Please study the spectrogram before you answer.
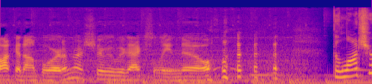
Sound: laughs

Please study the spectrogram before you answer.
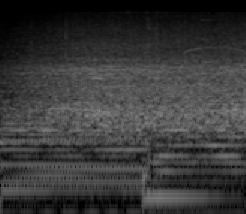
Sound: cheering

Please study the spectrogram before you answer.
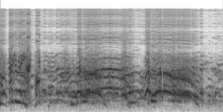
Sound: muffled shouts and exclamations continue

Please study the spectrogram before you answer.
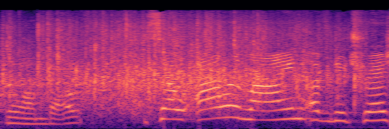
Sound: audience applause

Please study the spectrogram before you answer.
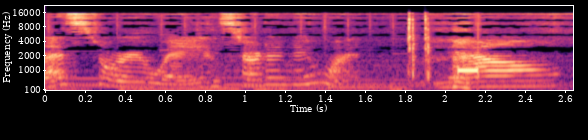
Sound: beeping

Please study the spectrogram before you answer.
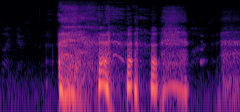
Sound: chuckles

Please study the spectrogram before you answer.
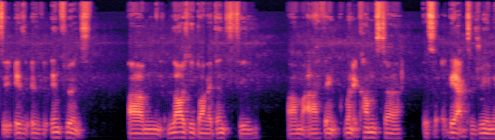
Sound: erm

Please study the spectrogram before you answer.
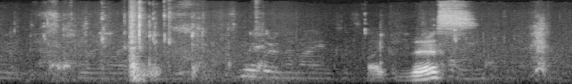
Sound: buckle thuds

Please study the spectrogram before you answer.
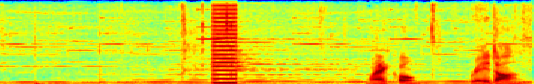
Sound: buzzer

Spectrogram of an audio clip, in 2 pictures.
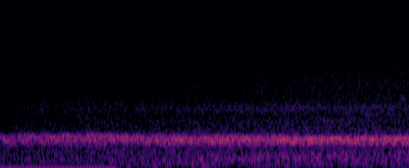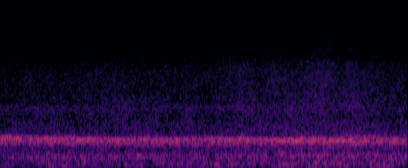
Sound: wind breezing heavily

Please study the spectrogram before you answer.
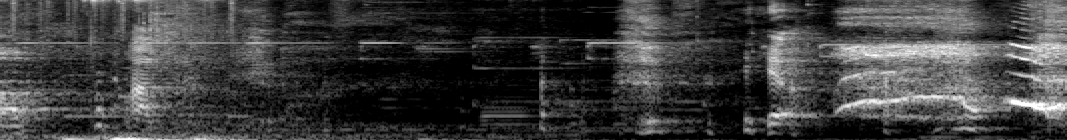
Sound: both laughing

